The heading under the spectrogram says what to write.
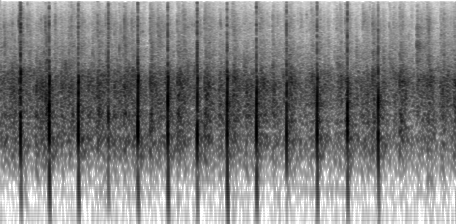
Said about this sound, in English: So right now, you know what? Anybody who served, if I could have you please stand. Yes. Big round of applause.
